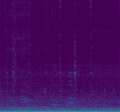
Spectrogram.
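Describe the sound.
Car traffic roars on the Marginal Tietê express lanes in São Paulo as a dense, low, steady road rumble. It holds constant throughout, with no distinct vehicle passes standing out.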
